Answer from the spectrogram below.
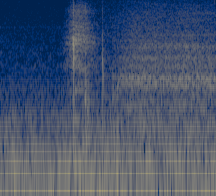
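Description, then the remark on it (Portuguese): A single quick, wet nasal sniff from a nose congested by allergic rhinitis, followed by a faint second snuffle and then a low steady background hiss. “Quando há um pouco de obstrução nasal, essa, esse fungado é desagradável.”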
